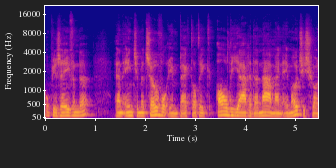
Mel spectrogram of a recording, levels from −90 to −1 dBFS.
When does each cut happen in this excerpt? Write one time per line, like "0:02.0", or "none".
none

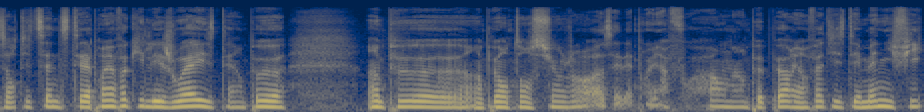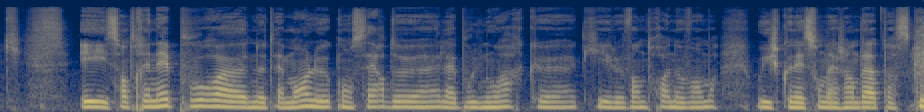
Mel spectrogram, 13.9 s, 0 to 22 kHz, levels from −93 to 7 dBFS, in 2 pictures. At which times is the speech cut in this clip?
none

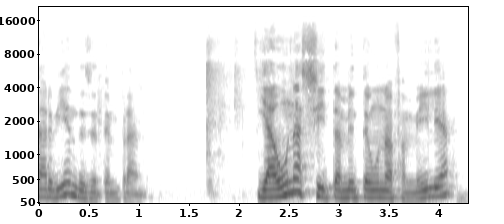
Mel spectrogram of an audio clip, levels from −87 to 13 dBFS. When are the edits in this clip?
none

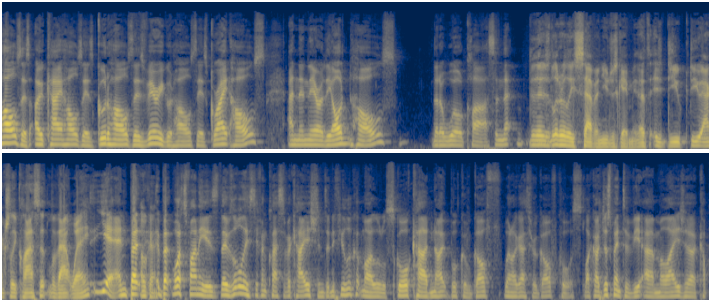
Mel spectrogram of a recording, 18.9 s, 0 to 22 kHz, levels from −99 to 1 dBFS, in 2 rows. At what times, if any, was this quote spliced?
none

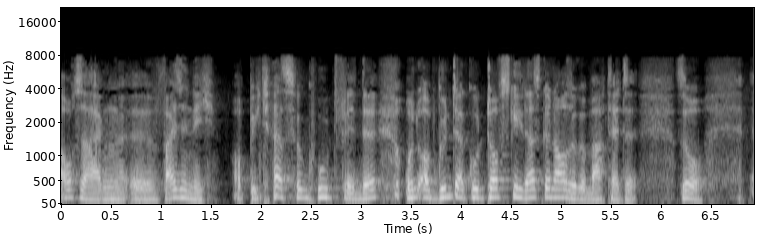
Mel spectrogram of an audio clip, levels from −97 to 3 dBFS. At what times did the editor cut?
none

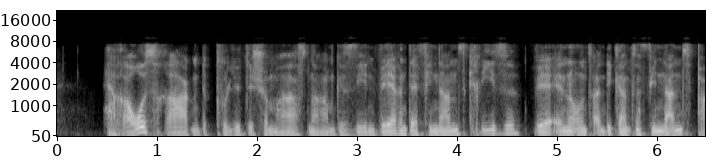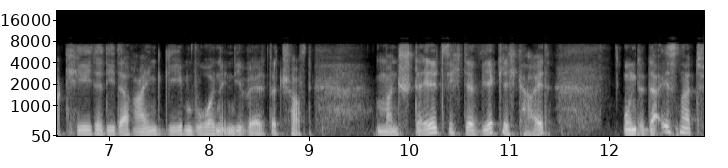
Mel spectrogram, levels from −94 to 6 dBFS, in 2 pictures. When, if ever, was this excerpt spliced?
0:09.7

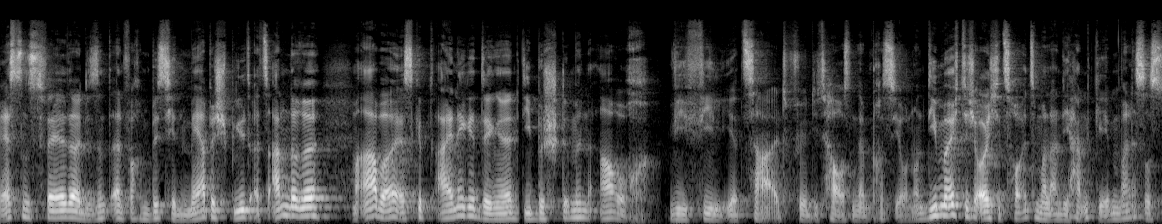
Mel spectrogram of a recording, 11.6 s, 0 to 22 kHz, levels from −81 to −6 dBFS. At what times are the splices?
0:03.5
0:05.1
0:06.6

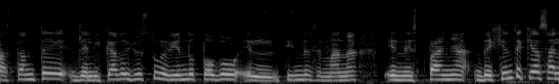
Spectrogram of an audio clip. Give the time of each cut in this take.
0:03.7

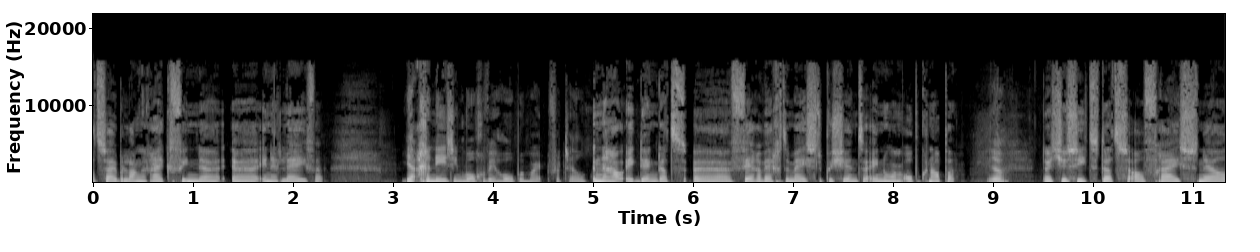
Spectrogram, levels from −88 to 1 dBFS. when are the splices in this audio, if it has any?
0:03.0

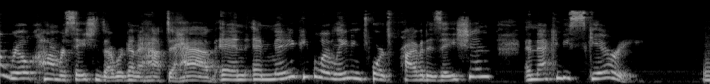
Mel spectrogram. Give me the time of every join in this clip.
none

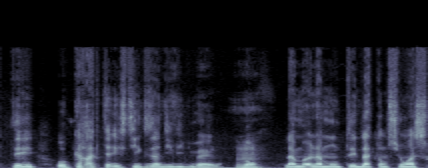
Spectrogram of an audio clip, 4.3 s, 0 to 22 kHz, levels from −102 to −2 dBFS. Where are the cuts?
0:02.7

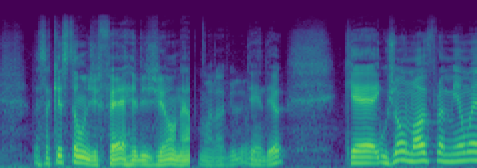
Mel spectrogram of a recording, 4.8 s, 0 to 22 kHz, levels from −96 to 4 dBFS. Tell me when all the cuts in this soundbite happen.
0:01.9
0:03.8

